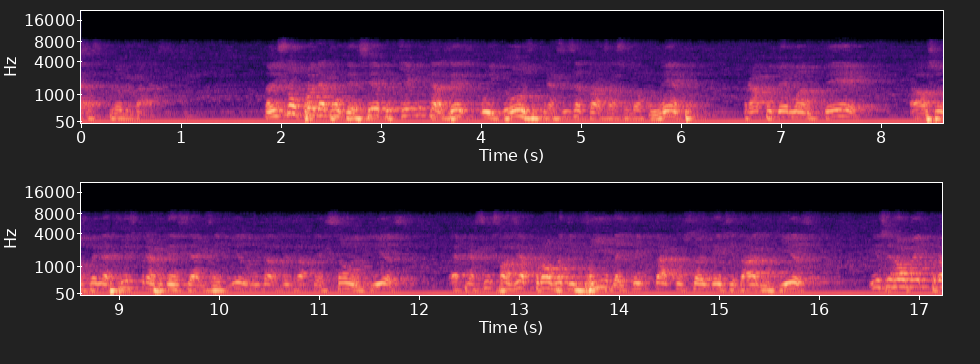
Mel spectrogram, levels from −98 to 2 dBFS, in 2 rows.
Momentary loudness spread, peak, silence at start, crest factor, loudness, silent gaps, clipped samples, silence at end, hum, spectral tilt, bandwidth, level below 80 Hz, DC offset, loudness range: 20 LU; -2 dBFS; 0 s; 20 dB; -23 LUFS; none; under 0.1%; 0 s; none; -9.5 dB/octave; 7.8 kHz; -38 dBFS; under 0.1%; 5 LU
